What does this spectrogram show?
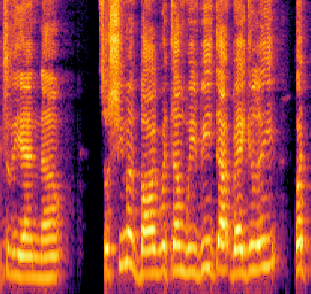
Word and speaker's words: Srimad Bhagavatam: So Srimad Bhagavatam, we read that regularly, but do we know how to pronounce it? Srimad Bhagavatam, Srimad Bhagavatam.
